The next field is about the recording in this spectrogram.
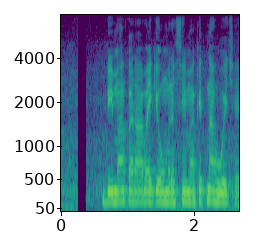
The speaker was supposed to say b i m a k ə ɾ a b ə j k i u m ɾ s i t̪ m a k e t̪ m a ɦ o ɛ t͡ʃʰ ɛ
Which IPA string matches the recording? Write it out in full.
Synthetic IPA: b i m a k ə ɾ a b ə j k e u m ɾ s i m a k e t̪ n a ɦ u ɛ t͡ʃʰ ɛ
